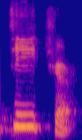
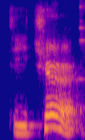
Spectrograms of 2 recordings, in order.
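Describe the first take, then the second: First: "teacher" as TEA-cher, high then falling; stress on first syllable. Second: "teacher" as tea-CHER, weight on the last syllable; wrong second-syllable stress. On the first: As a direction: hit TEA in "teacher", let -cher drop. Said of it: "the first one". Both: Shown as a demonstration.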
